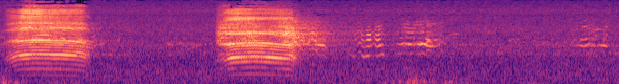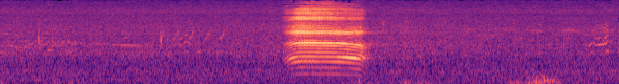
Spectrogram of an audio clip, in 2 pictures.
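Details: Australian wood duck feeding in Perth, Australia, giving three loud, nasal, drawn-out calls, each under a second and rich in harmonics, spaced several seconds apart over soft background murmur.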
